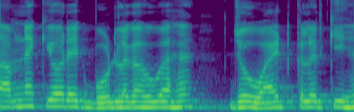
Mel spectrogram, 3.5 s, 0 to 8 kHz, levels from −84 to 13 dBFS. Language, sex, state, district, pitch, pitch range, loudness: Hindi, male, Jharkhand, Deoghar, 150 Hz, 145-155 Hz, -13 LUFS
